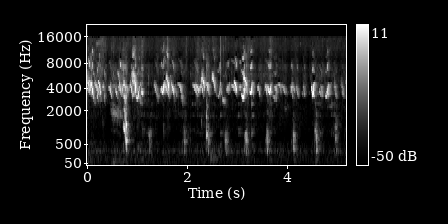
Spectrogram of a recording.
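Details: Baby chicks drinking fresh water cheep almost continuously in thin, high, slightly downslurred notes, while regular short broad ticks sound roughly twice a second underneath.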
